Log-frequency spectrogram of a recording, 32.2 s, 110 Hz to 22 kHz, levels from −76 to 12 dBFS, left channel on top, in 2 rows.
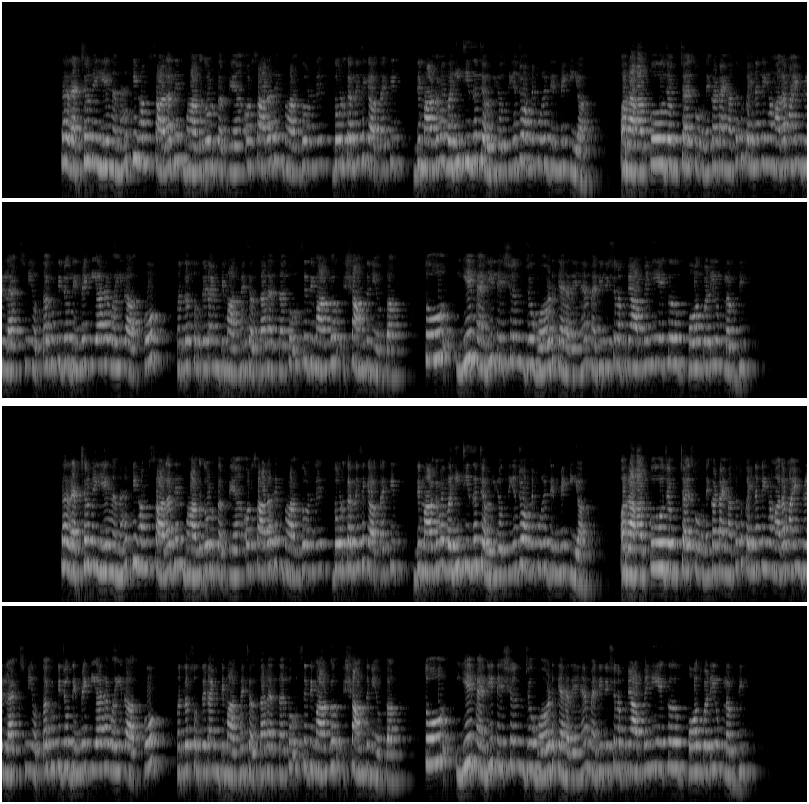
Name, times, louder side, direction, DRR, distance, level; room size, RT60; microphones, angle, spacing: voice 1, 1.2-7.9 8.2-11.7 12.4-19.2 19.6-24.0 24.6-30.9, right 1 dB, 30° right, 1 dB, 2.6 m, -29 dB
11.5 x 8.9 x 4.5 m, 0.66 s
head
